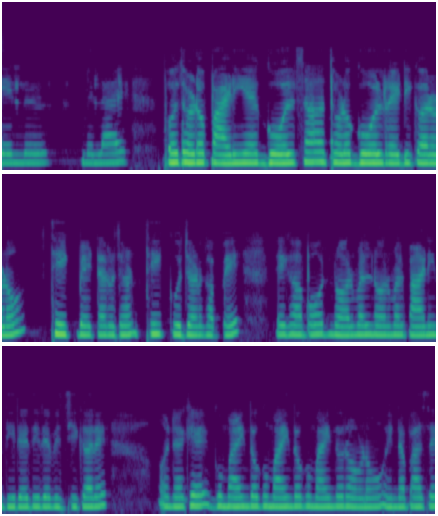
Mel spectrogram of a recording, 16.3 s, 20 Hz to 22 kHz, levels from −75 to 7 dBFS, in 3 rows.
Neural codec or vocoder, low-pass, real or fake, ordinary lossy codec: none; 7.2 kHz; real; none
